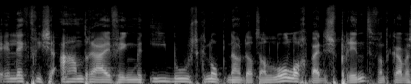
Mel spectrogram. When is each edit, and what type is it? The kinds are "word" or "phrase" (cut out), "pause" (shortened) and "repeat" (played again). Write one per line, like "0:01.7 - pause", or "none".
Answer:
0:01.5 - word
0:02.6 - word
